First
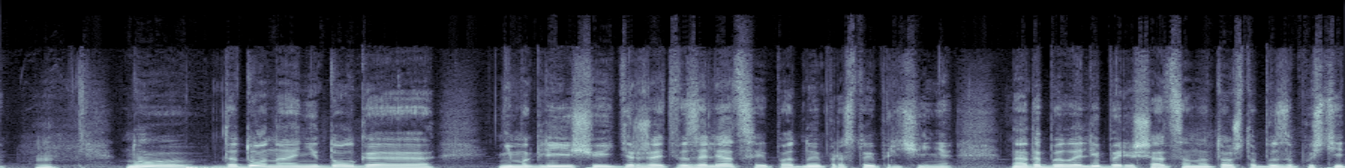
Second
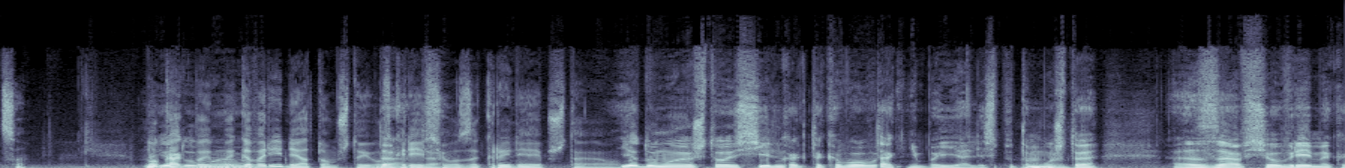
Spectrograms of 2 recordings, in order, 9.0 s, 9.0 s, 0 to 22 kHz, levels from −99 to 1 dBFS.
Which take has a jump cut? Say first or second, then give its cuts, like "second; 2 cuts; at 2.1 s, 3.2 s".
second; 3 cuts; at 3.7 s, 5.2 s, 5.8 s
